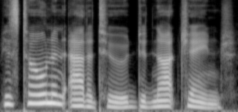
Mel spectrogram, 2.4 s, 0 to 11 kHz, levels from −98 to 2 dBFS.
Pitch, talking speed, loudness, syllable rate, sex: 180 Hz, 175 wpm, -16 LUFS, 4.7 syllables/s, female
